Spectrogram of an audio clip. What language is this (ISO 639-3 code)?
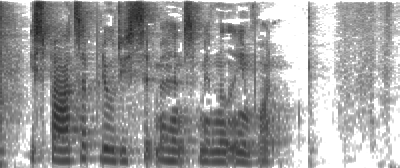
dan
